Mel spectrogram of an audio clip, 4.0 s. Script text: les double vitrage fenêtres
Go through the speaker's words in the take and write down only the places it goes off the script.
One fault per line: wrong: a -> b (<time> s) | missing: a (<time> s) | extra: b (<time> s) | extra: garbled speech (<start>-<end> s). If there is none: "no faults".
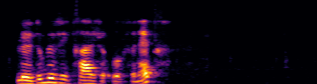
wrong: les -> le (0.2 s)
extra: aux (1.4 s)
